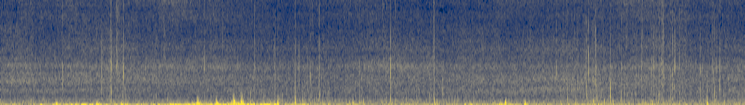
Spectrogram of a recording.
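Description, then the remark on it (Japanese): Steady rain patters down in a dense, continuous hiss, with scattered sharper drops tapping on a surface and a heavier, rumbling surge early on before settling into an even downpour. No one speaks. “マジだよこの雨戻んないやつがでも先行ってみるの危険なんだこれ”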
